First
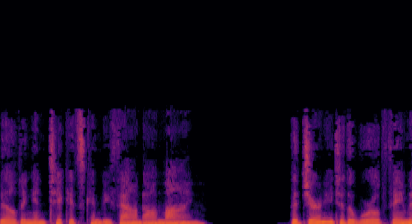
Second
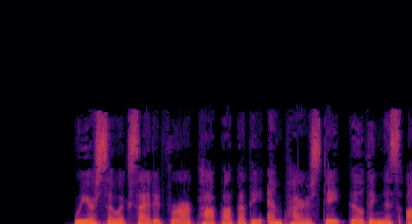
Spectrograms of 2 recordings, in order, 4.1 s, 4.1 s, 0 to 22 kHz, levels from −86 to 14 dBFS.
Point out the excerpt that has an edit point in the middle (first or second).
first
